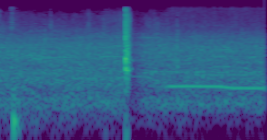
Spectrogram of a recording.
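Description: A bat cracks against a baseball.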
